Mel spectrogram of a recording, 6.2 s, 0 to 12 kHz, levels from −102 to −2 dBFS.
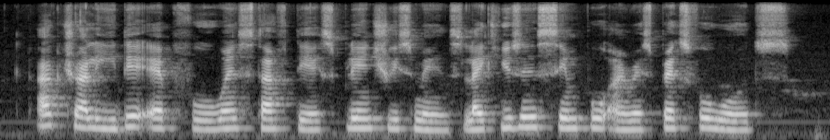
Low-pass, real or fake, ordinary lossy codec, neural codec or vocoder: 10.8 kHz; real; none; none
